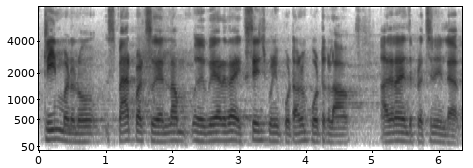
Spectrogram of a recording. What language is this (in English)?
Tamil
